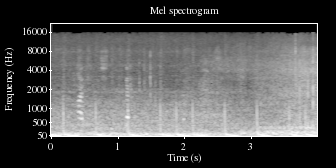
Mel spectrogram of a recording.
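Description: Outdoor wind rumbling on the microphone, an uneven low buffeting, with a couple of faint distant words about half a second and a second in.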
